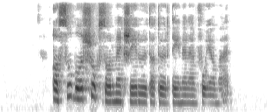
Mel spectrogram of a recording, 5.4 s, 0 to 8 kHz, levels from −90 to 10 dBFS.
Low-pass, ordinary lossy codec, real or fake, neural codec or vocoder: 7.2 kHz; AAC, 48 kbps; real; none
